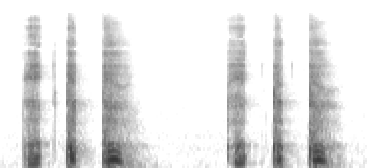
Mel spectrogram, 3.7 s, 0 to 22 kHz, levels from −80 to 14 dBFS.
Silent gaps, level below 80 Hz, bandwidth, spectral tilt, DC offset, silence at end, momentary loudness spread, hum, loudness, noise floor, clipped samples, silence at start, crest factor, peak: none; -38 dBFS; 15 kHz; -6.5 dB/octave; under 0.1%; 0.4 s; 10 LU; none; -21 LUFS; -67 dBFS; under 0.1%; 0.25 s; 20 dB; 0 dBFS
